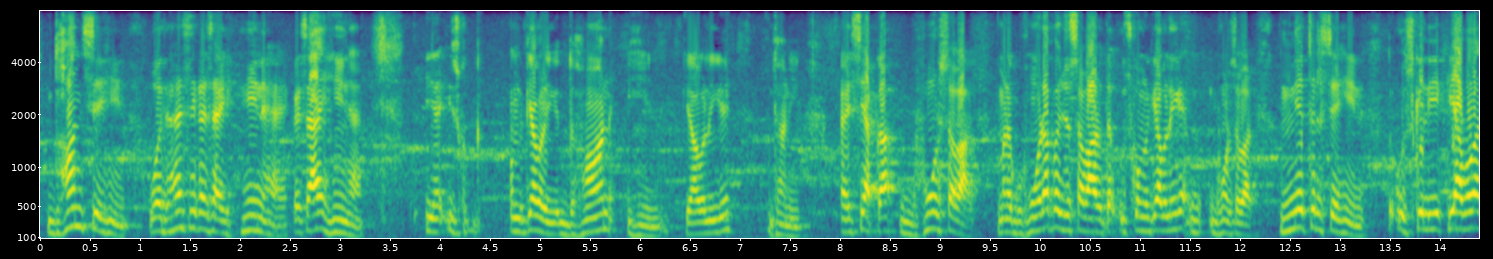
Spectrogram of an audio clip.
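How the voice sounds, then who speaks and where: A man's voice: sits high, a little hiss or hum, rough recording. A man teaching a grammar class who asks questions and then answers them himself, stretching out words as he writes on the board. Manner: drawn-out words while writing on a board.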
